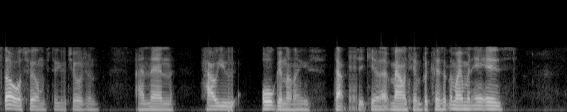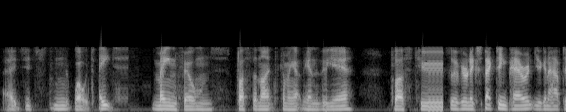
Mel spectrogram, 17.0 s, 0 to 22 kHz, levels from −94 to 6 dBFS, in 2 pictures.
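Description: Packets were lost on the way, and the receiver filled each gap by replaying the last packet it had, which is packet loss with last packet repeated. It happens at 0.92–0.98 s, 3.42–3.48 s, 5.24–5.34 s, 13.36–13.40 s and 14.92–15.14 s, and it is scattered across 10.28–10.76 s, where 360 ms is lost in runs of up to 100 ms. The gaps fit 20 ms packets, so the repeats buzz at about 50 Hz, giving a robotic stutter over the band-limited G.711 telephone sound.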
